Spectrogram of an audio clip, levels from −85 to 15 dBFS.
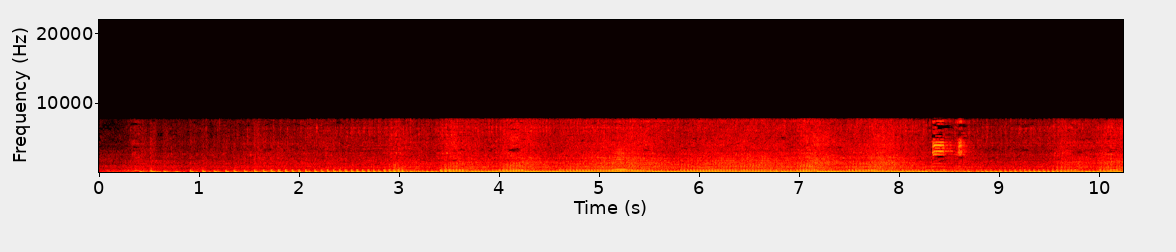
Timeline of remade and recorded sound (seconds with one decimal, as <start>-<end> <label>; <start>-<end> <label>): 0.0-2.1 recorded; 2.1-3.5 remade; 3.5-8.5 recorded; 8.5-10.2 remade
